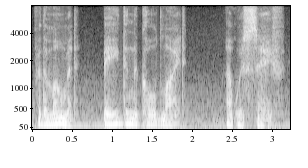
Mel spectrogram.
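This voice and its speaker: A man narrating a horror video game in a measured, brooding voice as the writer lead. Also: mid-range voice, background noise.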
